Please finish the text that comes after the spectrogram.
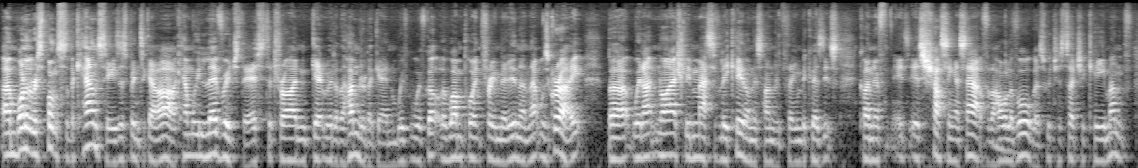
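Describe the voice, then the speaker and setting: A man's voice: medium pitch, steady tone, fast, few pauses, pushed and bright. A man with an English accent co-hosting a casual podcast, talking informally with frequent restarts. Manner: rambling, many restarts, informal. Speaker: podcast co-host. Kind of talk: casual cricket podcast chat.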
